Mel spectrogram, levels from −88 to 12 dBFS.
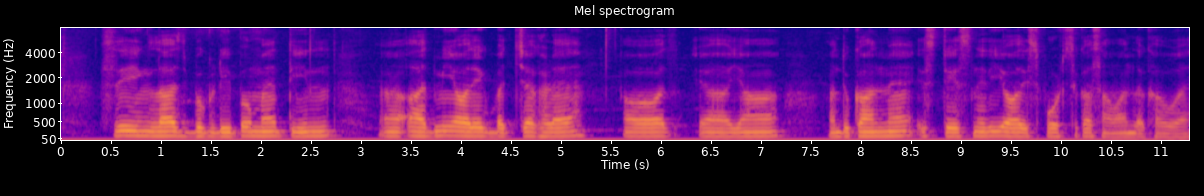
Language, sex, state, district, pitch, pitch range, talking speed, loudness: Hindi, male, Uttar Pradesh, Etah, 115 Hz, 110-120 Hz, 135 wpm, -21 LUFS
